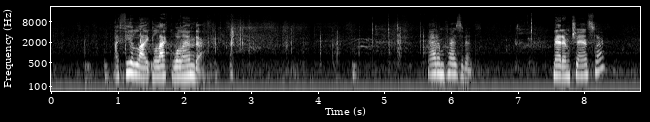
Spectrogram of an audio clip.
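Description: A woman speaks into a microphone in a large hall.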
